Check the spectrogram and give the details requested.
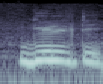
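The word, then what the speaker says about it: guilty: স্বরধ্বনি অথবা ভাওয়াল না থাকে, তাহলে UI এর উচ্চারণ হয় ইউ এর মতো। যেমন GUI LTY গিল্টি, গিল্টি হচ্ছে অপরাধী বা দোষী।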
